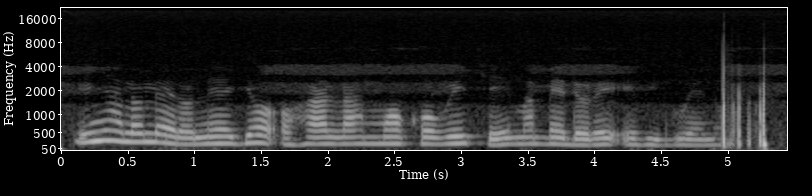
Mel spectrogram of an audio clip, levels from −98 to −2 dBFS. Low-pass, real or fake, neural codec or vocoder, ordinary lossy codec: none; real; none; none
